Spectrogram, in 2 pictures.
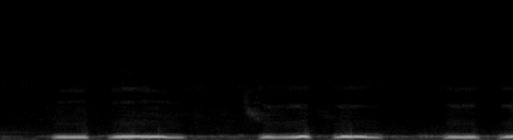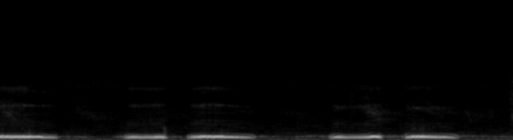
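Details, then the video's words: Spotted dove song: short clusters of two or three deep, rounded coos repeating at a regular pace of roughly one per second, each cluster separated by brief silence. "The Best Dove Singing លលកម៉ាលេងសម្លេងធំ"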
